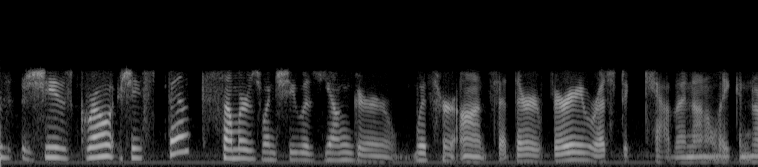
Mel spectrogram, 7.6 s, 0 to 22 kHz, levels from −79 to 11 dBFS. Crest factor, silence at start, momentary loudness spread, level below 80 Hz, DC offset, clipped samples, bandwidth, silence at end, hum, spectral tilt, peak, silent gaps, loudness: 20 dB; 0 s; 11 LU; -70 dBFS; under 0.1%; under 0.1%; 4.3 kHz; 0 s; none; -7.5 dB/octave; -6 dBFS; none; -26 LUFS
